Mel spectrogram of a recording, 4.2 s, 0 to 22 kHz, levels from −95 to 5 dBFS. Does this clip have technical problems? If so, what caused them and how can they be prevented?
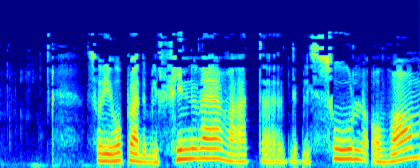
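Yes. Throughout the speech the sound is dull and carries a gurgling, granular distortion, with nothing present above about 10.1 kHz and upper bands flickering in and out. This is likely MP2 compression at a very low rate, which fits a bitrate around 32 kbps. MPEG Layer II divides the signal into 32 sub-bands and shares out a fixed bit budget. At this rate the top bands get no bits at all, and the remaining ones are quantised so coarsely that the detail turns rough. To prevent it, encode at a much higher bitrate or use a more efficient codec for low-rate delivery.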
